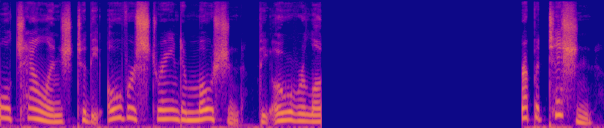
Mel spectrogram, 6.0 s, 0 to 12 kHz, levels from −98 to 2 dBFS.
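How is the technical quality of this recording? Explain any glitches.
The recording has one clear fault, an audio dropout to silence. From 3.20 s to 5.22 s the speech cuts off mid-flow and about 2.0 s passes in silence, with no room tone at all. The input was likely lost while the recorder kept writing silence, so everything spoken in that stretch is gone before the sound resumes abruptly.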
